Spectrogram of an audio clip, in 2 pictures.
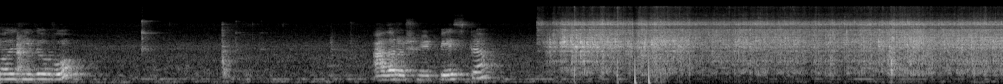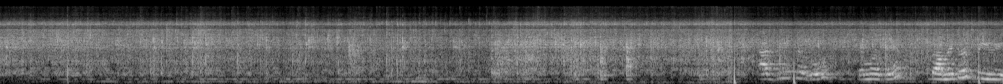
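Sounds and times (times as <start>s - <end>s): paste sizzling in hot oil: 5.4s - 20.0s.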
